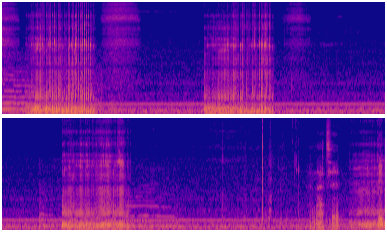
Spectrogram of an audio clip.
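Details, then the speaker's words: Sleeping bulldog snoring on a couch, eyes half-open, with a pug nearby: loud rattling snores, three long snorts in about fifteen seconds over a steady background hum; the owner says it makes the same noise in bed. "I got dog sleeping on the couch. And this is, and when they sleep in our bed, this is the noise they make too."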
